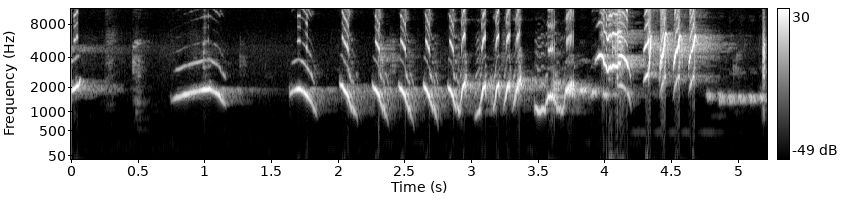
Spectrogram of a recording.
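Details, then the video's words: White-rumped shama song used as a lure to make other shamas sing: varied whistled notes, then a rapid series of sweeping downslurred phrases and sharp high chips, ending on steady whistles. "DENGAR KICAUAN MURAI GACOR INI"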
